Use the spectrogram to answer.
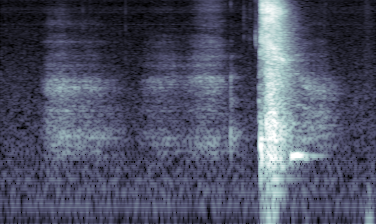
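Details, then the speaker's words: Sneeze from an adult with an ongoing cold, a runny and stuffy nose, and an itchy, tickling nose: two soft breathy inhalations build up, then one loud explosive sneeze with a brief trailing exhale. "I have to sneeze. Oh, why does it have to tease me like this?"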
